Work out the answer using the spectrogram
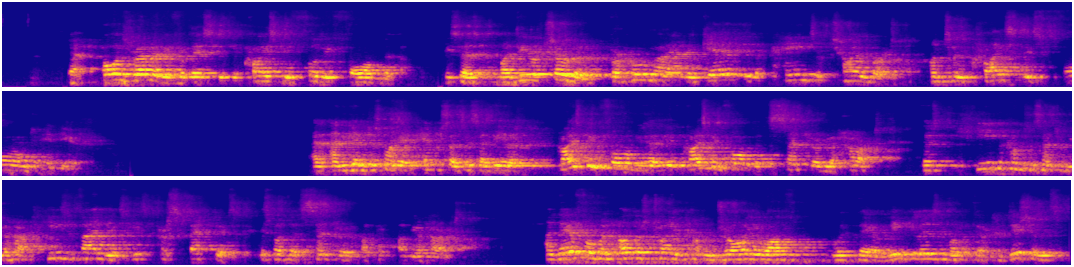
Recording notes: This sermon was recorded on July 25th at our in-person service. Due to the audio setup, the sound quality of this sermon is a bit poorer than others in this series.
